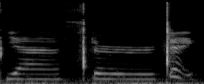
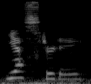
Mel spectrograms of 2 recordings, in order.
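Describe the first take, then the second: First: YESTERDAY very slowly, yes-ter-day; stretched-out "Yes-ter-day"; clapped syllables. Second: Said in the usual way. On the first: Shown as a demonstration. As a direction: chant "Yesterday" in three long beats. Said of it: "then we'll clap the syllables". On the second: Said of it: "listen to these words".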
